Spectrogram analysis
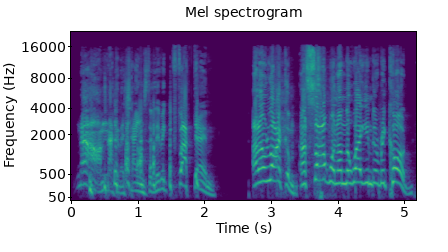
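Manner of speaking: hammed-up Australian rocker, rising high in protest; attempted Aussie accent, indignant; bad Australian accent. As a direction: play a stubborn Australian singer, badly faked accent. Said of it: "I couldn't do an Australian accent".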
